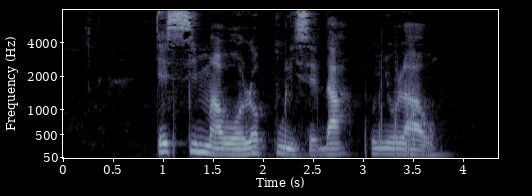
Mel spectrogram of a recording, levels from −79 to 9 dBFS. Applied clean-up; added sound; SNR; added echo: none; none; none; none.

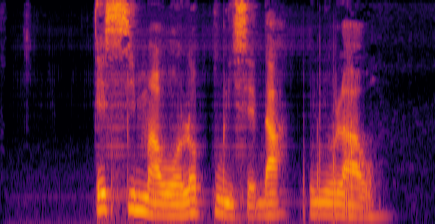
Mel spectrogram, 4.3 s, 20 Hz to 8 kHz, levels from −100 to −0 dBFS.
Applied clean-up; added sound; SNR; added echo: neural separator model SepFormer DNS4.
